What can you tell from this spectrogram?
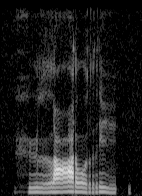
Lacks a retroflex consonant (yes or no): yes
